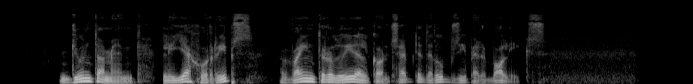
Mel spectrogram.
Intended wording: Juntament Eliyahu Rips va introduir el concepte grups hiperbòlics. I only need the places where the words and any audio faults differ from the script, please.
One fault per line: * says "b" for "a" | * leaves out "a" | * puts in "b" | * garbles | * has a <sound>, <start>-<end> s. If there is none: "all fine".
all fine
